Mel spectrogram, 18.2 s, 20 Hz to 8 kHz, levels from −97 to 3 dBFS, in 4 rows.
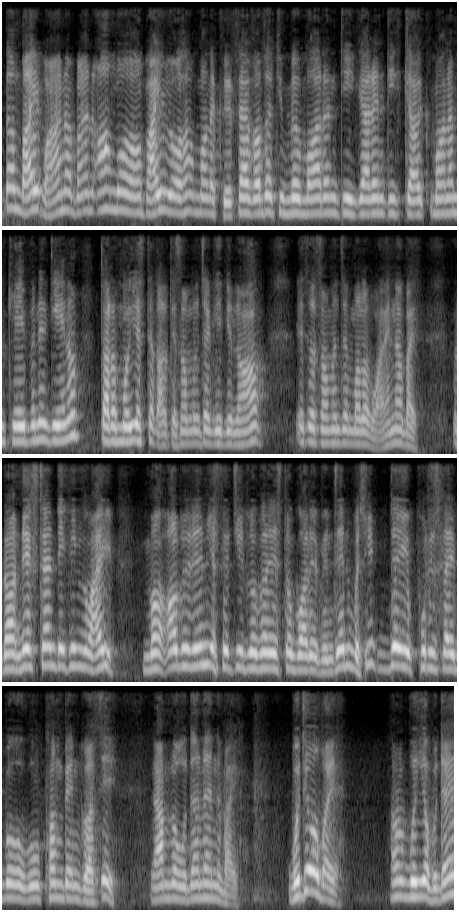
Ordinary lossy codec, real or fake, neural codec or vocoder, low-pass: none; fake; codec, 16 kHz, 1.1 kbps, Voila-Tokenizer; 7.2 kHz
